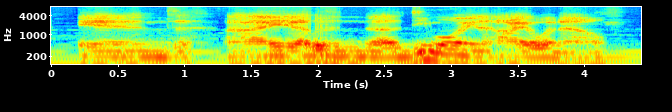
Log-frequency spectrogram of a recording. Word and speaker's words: Des Moines: i live in uh des moines iowa now don't pronounce the s and uh i don't know i guess i've been rocking with josh since i was 16.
